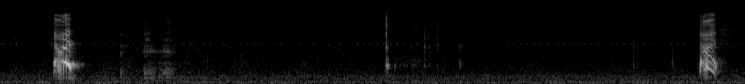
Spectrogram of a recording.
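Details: Baby with hiccups right after finishing a full bottle: two sharp, abrupt hiccups about six seconds apart in a quiet room, each a brief sudden catch of breath; hiccups.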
